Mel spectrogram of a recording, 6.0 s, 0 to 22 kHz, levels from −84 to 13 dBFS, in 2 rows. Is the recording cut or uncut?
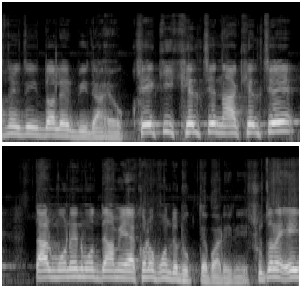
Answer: cut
